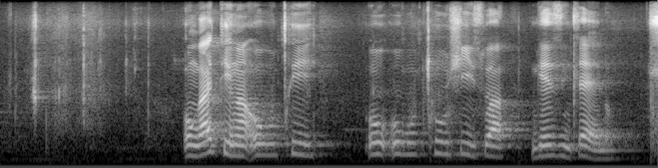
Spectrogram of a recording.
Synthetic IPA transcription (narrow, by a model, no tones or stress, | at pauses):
uŋad̥ʱiŋa | uk̬uǀʰuʃiswaŋezint͡ɬʼɛːlɔ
